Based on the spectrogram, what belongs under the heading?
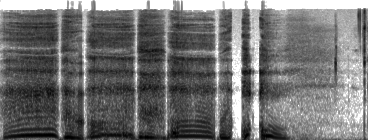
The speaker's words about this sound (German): Beruhig dich. Beruhig dich. Alles gut. Durchatmen. Wir atmen mal gemeinsam.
